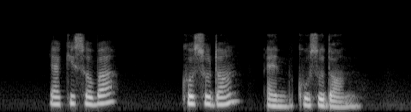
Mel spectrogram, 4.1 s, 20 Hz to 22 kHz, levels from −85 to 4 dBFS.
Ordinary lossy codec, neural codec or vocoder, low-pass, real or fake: none; codec, 16 kHz, 0.4 kbps, LongCat-Audio-Codec; 7.2 kHz; fake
